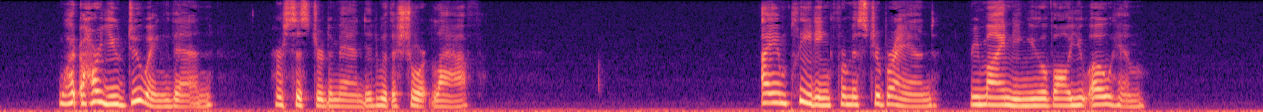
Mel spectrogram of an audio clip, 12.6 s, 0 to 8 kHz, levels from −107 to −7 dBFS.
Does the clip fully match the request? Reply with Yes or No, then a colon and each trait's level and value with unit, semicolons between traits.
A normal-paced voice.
No: slow, 115 wpm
